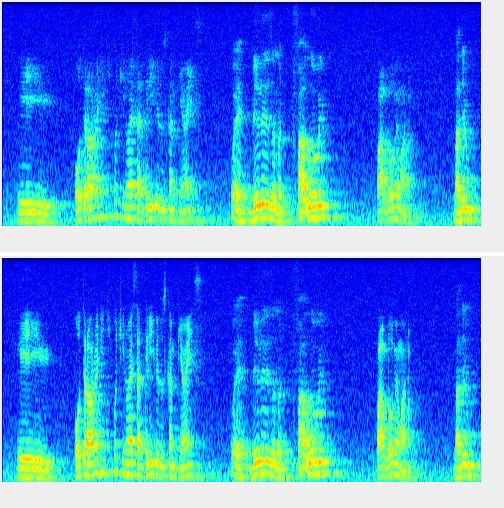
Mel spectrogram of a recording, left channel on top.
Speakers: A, on the right; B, on the left.
A: e outra hora a gente continua essa trilha dos campeões.
B: Ué, beleza, mano. Falou, hein?
A: Falou, meu mano.
B: Valeu.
